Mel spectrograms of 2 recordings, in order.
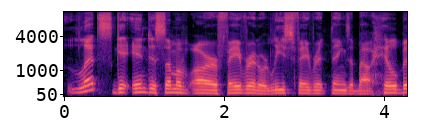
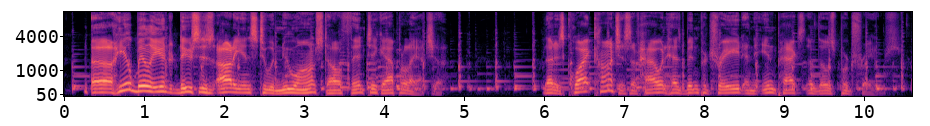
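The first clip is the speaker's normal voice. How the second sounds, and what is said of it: Put-on Kentucky accent. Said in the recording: “Allow me to do some code switching, which was a word they used about changing your accent while I read this ... does that sound Kentucky?”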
